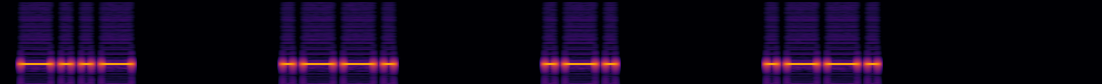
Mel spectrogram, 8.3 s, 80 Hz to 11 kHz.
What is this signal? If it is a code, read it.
Morse code, heard as a keyed tone, about 16 wpm, 800 Hz. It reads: X P R P
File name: Basic Letter Groups By7Groups / RKPX / RKPX@13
